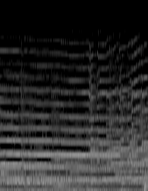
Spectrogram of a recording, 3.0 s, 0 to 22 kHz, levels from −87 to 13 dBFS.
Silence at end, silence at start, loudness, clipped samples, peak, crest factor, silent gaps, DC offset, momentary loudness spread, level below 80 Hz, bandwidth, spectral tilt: 0 s; 0 s; -30 LUFS; under 0.1%; -16 dBFS; 16 dB; none; under 0.1%; 3 LU; -48 dBFS; 18.5 kHz; -0.5 dB/octave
